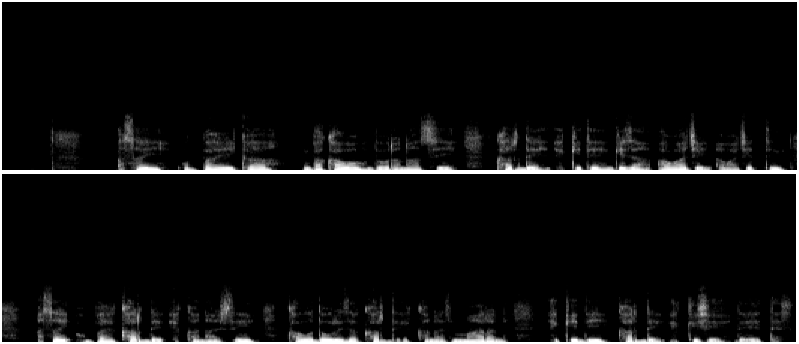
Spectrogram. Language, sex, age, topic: Gamo, male, 25-35, government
